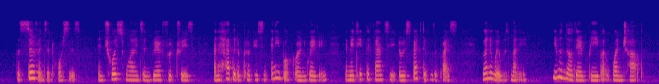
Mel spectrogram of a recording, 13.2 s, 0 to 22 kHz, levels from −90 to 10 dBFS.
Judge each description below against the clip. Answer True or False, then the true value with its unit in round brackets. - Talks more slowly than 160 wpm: False (180 wpm)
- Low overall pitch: False (215 Hz)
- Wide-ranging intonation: False (3.0 semitones)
